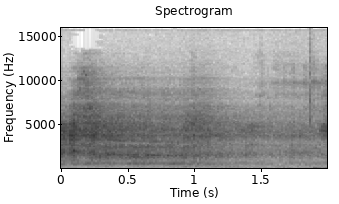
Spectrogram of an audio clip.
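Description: Sound design playing under a hyperlapse edit: a whoosh swelling at the start for a transition, then a steady wash of city ambience with traffic.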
